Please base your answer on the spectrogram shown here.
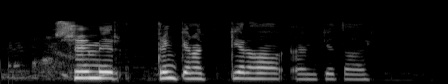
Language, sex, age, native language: Icelandic, male, 18-19, Icelandic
